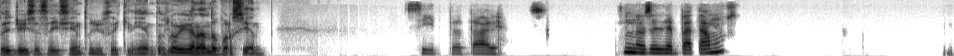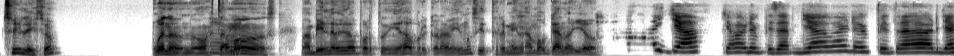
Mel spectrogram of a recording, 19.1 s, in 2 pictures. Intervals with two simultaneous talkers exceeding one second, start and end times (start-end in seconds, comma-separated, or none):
none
